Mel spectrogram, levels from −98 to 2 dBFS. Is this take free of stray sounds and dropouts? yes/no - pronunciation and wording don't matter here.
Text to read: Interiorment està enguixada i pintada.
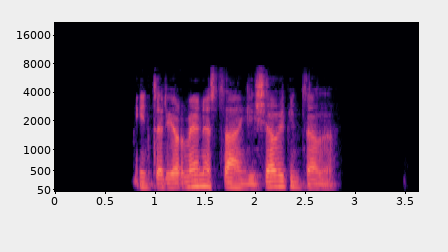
yes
